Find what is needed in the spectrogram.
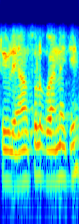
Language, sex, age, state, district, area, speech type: Tamil, male, 45-60, Tamil Nadu, Cuddalore, rural, conversation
